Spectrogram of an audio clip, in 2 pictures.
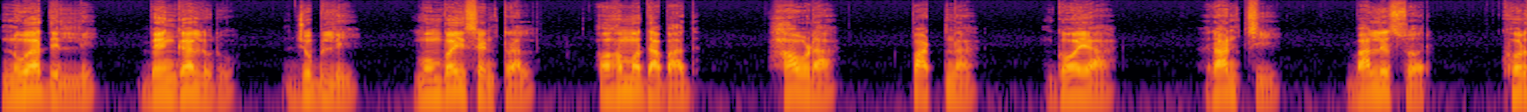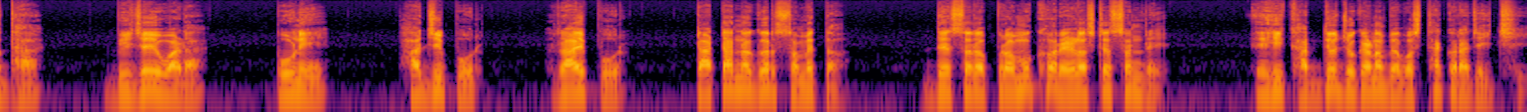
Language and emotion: Odia, neutral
